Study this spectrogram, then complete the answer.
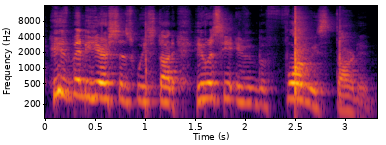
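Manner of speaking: high, loud protest; exasperated insistence. Real, not acted. Host defends guest's presence to the chat, exasperated insistence. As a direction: raise your voice and insist.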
